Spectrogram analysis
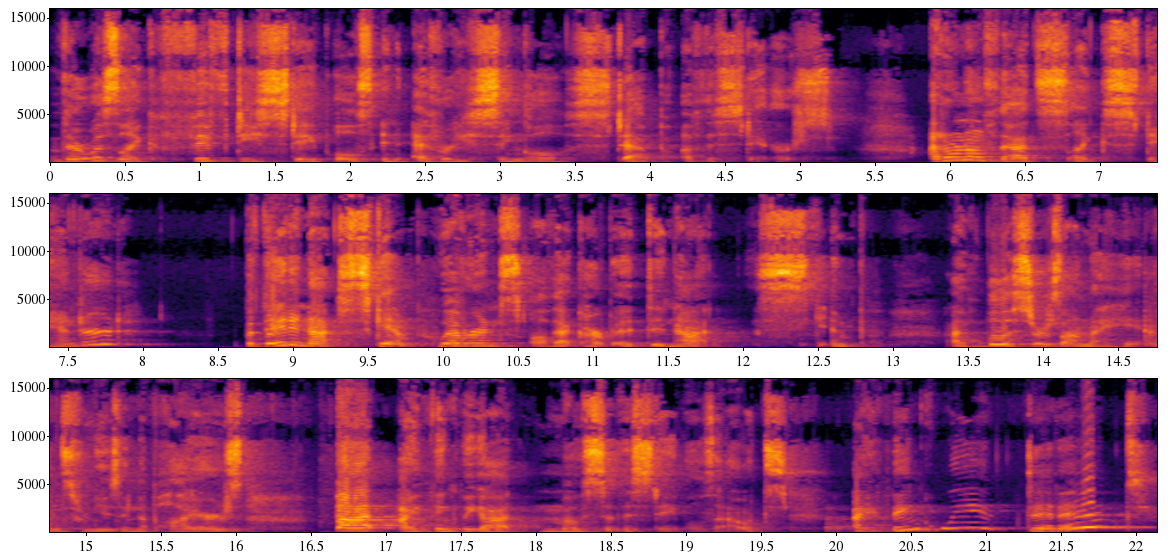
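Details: Vocal tremor in an adult woman who describes a lifelong vocal disorder that is a medical condition.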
